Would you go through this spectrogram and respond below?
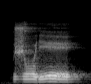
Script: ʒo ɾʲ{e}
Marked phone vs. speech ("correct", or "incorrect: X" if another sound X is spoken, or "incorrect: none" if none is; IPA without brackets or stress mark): correct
